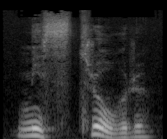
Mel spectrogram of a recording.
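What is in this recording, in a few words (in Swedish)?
"misstror", Swedish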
